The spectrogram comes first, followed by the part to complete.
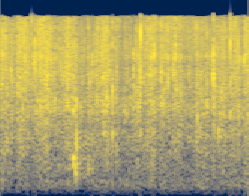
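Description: Packaging rustling and crinkling, with a few light clicks, as a massager roller attachment is handled and lifted out of its boxed tray.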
